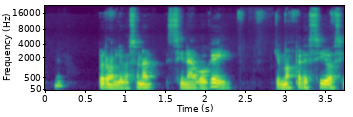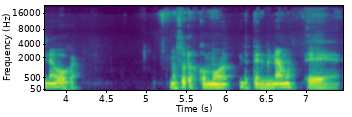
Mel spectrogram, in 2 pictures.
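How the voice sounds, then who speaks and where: A man's voice: medium pitch, creaky. A man teaching an online Greek grammar lesson, explaining patiently step by step, correcting himself now and then and checking with his students. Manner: addresses students directly, asks rhetorical checks.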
